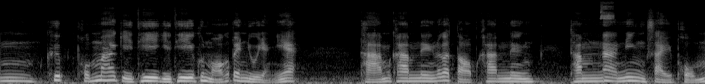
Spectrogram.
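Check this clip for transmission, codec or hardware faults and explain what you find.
Two spots of compressed frames skipped. At 0.56–0.63 s the speech jumps ahead about 50 ms, and at 5.99–6.05 s about 100 ms, which fits one and then two lost 46.4 ms frames. At each join the missing frames are simply not played, so the speech jumps ahead.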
